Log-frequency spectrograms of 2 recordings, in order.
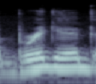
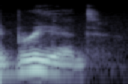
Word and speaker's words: Brigid: If you look at it, it's the English spelling is B-R-I-G-I-D. And you might think, well, that kind of looks like Bridget. But it's not Bridget. It's the hard G. So Brigid.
